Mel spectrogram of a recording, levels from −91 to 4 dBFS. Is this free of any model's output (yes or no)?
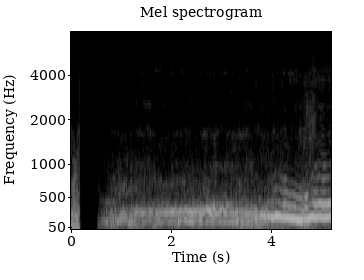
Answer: no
